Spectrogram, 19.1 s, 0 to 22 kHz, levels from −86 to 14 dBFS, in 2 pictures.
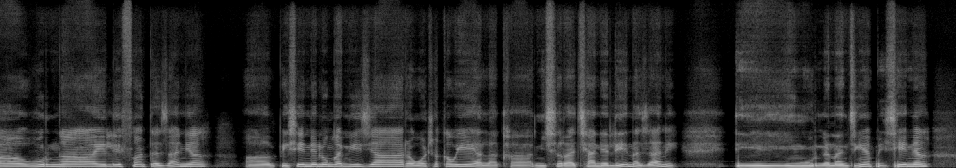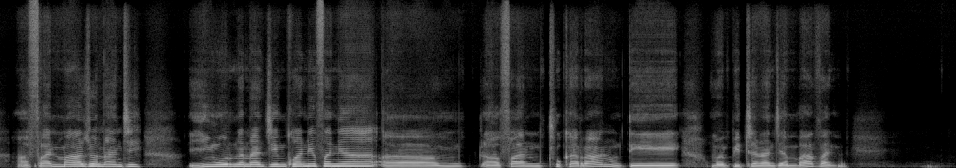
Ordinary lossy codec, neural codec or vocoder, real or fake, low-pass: none; codec, 44.1 kHz, 7.8 kbps, DAC; fake; none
